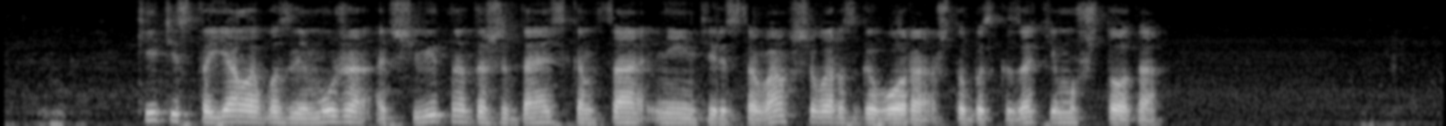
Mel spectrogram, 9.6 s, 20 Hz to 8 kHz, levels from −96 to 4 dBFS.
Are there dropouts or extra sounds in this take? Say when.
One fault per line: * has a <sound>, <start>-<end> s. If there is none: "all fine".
all fine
